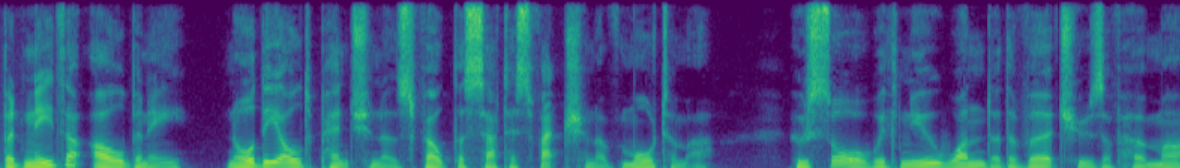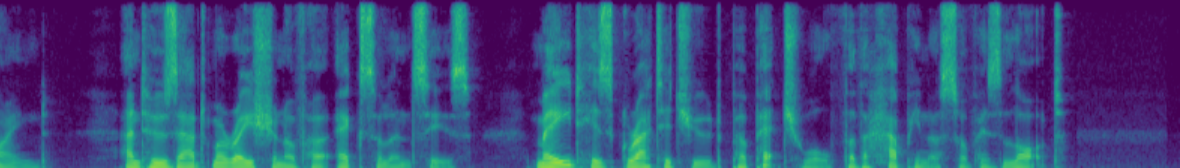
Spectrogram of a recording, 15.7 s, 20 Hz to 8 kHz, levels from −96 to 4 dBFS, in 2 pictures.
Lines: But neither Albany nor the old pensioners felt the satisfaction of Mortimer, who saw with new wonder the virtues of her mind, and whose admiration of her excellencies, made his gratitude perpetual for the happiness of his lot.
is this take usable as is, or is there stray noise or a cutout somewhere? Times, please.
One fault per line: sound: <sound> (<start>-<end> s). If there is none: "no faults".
no faults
